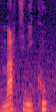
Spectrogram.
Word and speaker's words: Martiniku: Martinique, ils appellent ça Martinicou parce qu'ils peuvent pas prononcer le que, ils n'ont pas ça dans leur alphabet. Donc du coup c'est remplacé en cou, KU.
